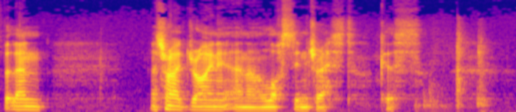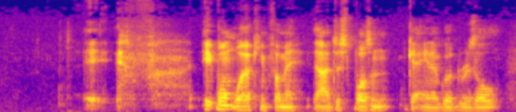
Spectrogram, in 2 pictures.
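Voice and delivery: usual speaking voice

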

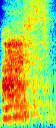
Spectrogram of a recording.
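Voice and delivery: long drawn-out curse of regret; sinking realization of a blunder; dismayed groan. Acted. Realizes they badly messed up.

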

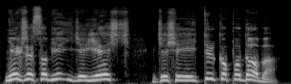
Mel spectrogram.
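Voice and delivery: high-pitched dismissive cry; calling out. A narrator's reading. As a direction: call it out like jeering diners. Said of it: "zawołało kilka głosów".

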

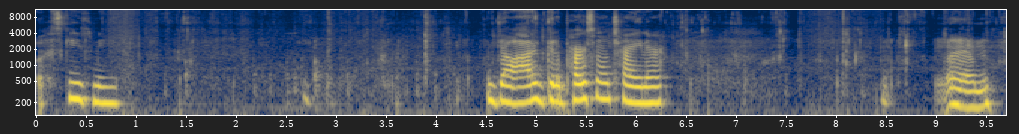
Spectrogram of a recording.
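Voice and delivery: speaking between bites; chewing while talking. Real, not acted. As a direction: mouth partly full. Seen 3: Bites wing at 0.9–2.7, then talks with lips pursed, chewing.

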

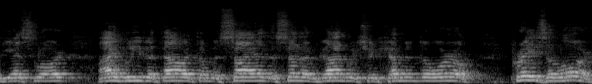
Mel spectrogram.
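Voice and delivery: full-throated sermon climax; preaching at full force. Acted. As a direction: lift the church with every phrase.

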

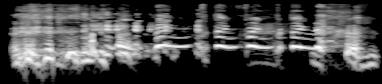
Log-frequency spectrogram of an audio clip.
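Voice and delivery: high ringing ding sounds; sonar ping. Acted.

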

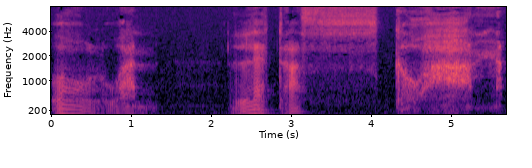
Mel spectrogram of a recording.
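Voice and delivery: low unvoiced sulky hiss; hissing snake. Python Kaa answers Bagheera, hissed and sulky. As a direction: breathe it out like a sulking python.

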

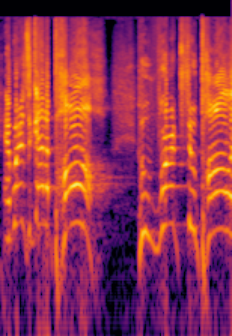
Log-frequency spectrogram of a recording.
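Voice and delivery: high, loud pleading cry; crying out to God. Retold or imitated. Preacher retelling his prayer, crying out. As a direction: call out to God in desperation. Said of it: "I'm just crying out to God".

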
